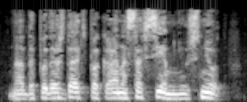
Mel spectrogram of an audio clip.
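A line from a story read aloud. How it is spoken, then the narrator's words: Whispered. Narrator (Russian): прошептал Юстас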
